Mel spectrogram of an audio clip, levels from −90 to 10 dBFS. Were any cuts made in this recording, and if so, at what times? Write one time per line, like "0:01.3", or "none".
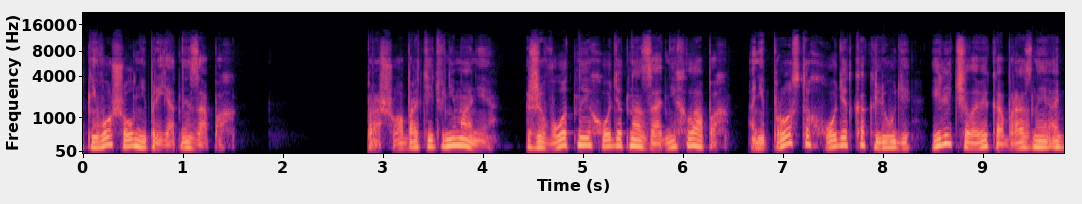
0:06.6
